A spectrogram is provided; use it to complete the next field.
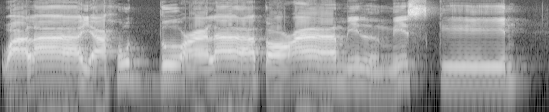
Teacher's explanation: Karena berhenti maka ni-nya itu disukun alias mati.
